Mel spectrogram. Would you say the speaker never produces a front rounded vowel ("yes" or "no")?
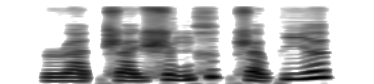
yes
